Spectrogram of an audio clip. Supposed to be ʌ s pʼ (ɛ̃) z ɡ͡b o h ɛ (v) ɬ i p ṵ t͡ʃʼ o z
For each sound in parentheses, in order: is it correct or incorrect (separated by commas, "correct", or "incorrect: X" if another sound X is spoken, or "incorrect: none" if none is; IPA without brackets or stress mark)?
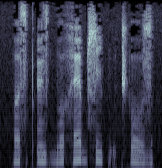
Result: correct, incorrect: b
